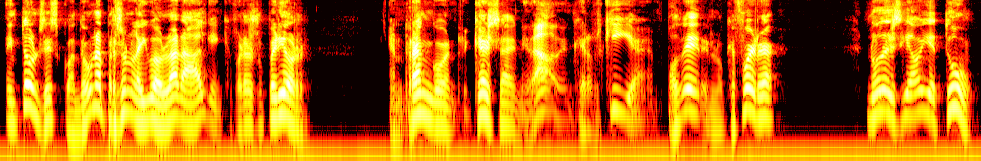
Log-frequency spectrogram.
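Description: Gravelly man explaining with lively emphasis. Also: a little high, brisk. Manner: expressive, acts out quoted speech, stretches key words. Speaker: speaker explaining language history.

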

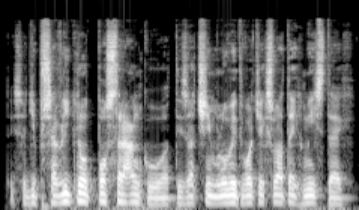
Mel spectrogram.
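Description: Man doing a shouting hot-headed young man. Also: low voice, fairly even intonation, close to an everyday voice. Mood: impatient.

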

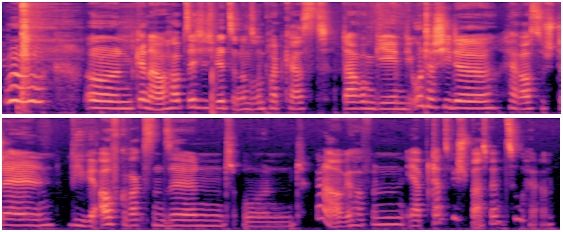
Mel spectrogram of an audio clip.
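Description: A woman in her twenties co-hosting a casual podcast, chatty and quick to laugh between remarks. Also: medium pitch, sing-song. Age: 20s. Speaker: podcast co-host. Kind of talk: casual chat.

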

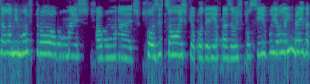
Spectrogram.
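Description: High-voiced young Brazilian woman telling her story. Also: poor audio. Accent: Brazilian Portuguese. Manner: animated, acts out the voices of others. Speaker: podcast guest. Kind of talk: casual storytelling.

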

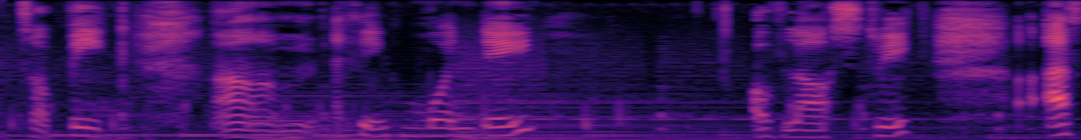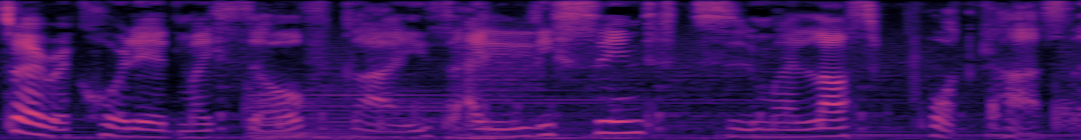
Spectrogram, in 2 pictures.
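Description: A Nigerian-accented woman talks off the cuff on her own podcast. Her voice is on the lower side and animated, with phrases repeated for emphasis, and music is clearly audible behind her. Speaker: podcast host. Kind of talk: spontaneous casual solo podcast chat. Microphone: phone.

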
